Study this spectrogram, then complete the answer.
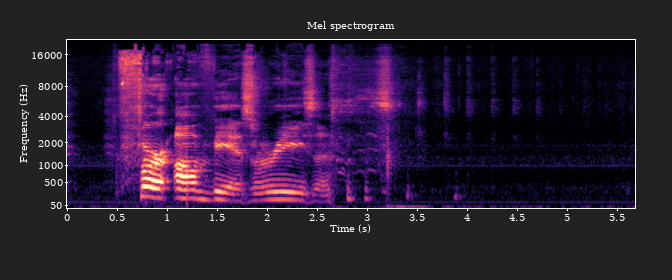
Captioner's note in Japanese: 笑う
